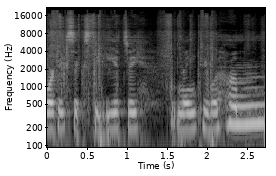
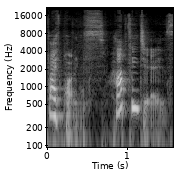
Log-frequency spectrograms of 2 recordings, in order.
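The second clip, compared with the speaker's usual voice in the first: pleased; 12 semitones higher, 5 dB louder than usual. Real, not acted. Pleased to find five pounds.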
